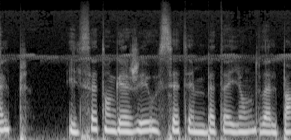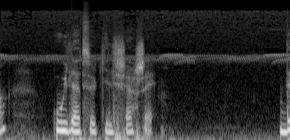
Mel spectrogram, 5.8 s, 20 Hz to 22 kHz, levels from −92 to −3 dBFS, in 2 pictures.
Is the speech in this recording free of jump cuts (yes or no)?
no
